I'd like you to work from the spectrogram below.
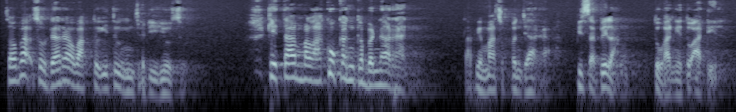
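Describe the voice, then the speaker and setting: A man preaching a sermon in church as pastor, animated and speaking straight to his congregation. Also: medium pitch, fairly quick, husky. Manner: animated preaching, often addresses the congregation as "brothers and sisters"; calls the congregation to applaud. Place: church service on site.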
